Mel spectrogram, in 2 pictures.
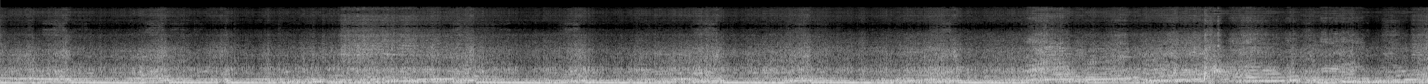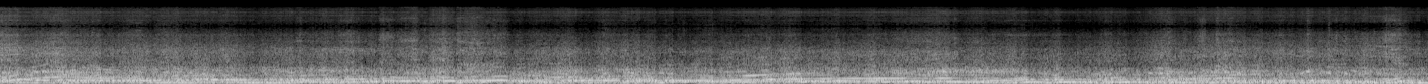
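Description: Volvo estate banger race car's engine, heard from inside the stripped cabin, revving up and down so its pitch keeps rising and falling. A single sharp knock about twelve seconds in.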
